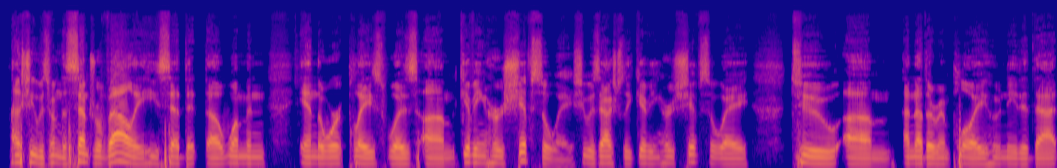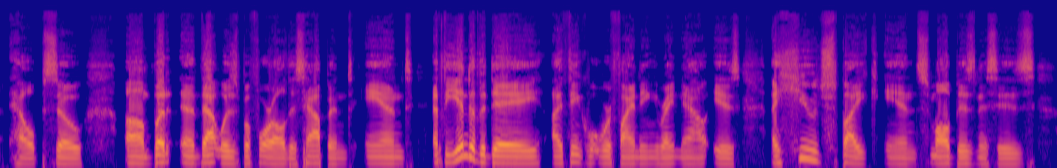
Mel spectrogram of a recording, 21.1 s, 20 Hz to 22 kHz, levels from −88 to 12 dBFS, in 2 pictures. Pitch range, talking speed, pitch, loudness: 105-120 Hz, 185 wpm, 115 Hz, -25 LUFS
